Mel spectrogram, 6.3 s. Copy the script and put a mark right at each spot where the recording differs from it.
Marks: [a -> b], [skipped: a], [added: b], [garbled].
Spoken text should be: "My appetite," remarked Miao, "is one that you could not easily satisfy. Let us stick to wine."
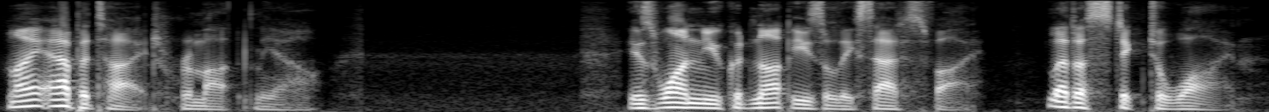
"My appetite," remarked Miao, "is one [skipped: that] you could not easily satisfy. Let us stick to wine."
